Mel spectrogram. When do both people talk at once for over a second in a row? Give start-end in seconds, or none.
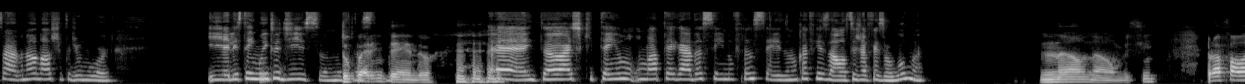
none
